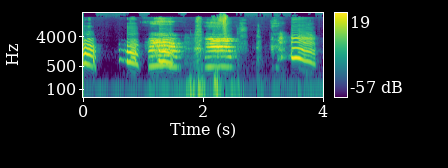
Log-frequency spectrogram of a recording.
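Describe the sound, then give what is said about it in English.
Birds call loudly and repeatedly, a series of harsh, honking cries in quick succession, over a low, steady rumble of water going by. “You hear the sounds of the water going by. You hear birds.”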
